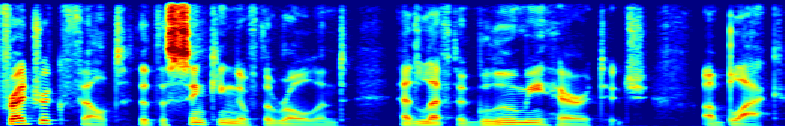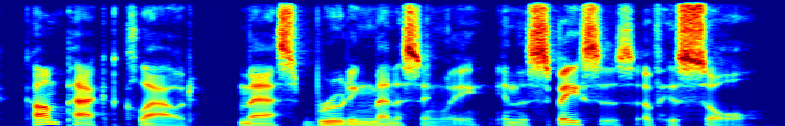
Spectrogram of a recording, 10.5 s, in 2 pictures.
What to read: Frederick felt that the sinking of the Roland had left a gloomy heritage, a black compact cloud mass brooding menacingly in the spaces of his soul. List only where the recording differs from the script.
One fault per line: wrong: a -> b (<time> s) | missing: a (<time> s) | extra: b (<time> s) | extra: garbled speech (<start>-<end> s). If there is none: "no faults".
no faults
